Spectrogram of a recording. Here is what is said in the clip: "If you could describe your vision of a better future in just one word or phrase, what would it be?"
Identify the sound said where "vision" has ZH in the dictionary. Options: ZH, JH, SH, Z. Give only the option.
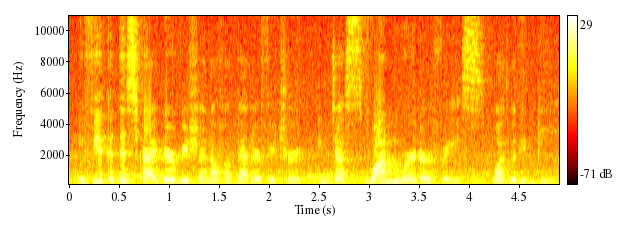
SH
